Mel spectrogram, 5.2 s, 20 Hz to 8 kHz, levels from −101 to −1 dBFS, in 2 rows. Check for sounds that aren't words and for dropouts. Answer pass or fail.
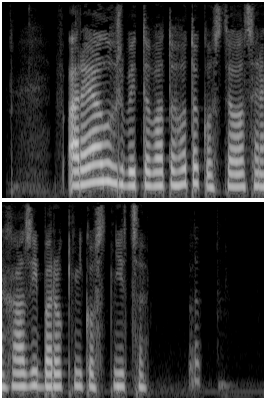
fail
